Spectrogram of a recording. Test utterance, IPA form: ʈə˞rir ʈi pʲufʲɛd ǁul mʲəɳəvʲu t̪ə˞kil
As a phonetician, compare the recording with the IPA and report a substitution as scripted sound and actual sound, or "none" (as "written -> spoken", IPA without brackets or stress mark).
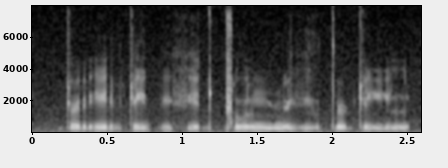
k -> ʈ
